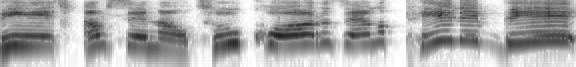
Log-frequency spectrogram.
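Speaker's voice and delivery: high-pitched show-off persona voice. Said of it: "In my Lady Nika voice".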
